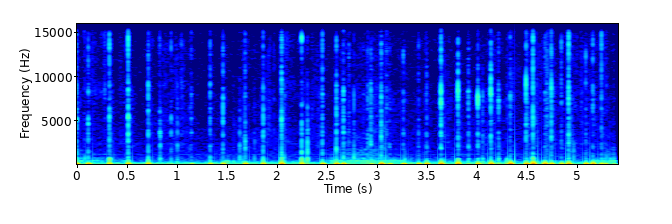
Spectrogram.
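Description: A long, hollow brown cardboard tube held horizontally is tapped and scratched with fingertips and nails. Around 35 quick, muffled taps land in a steady, irregular rhythm, each a deep hollow thump that dies away almost instantly, with faint scratchy texture between them.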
